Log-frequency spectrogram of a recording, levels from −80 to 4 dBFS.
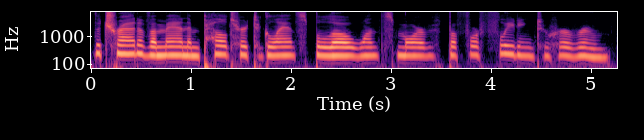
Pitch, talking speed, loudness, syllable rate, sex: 210 Hz, 195 wpm, -18 LUFS, 4.6 syllables/s, female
